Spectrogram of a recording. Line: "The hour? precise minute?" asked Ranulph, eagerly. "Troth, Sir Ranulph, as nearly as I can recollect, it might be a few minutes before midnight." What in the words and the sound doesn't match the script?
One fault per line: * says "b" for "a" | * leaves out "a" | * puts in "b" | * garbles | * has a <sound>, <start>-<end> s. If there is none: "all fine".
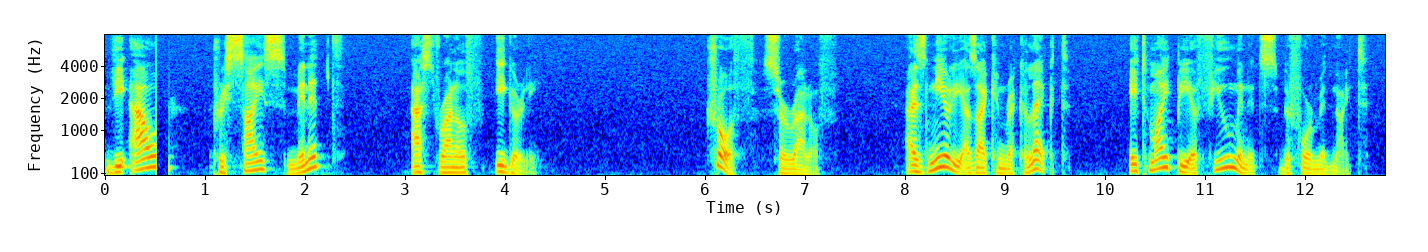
* has a dropout, 0.5-0.6 s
